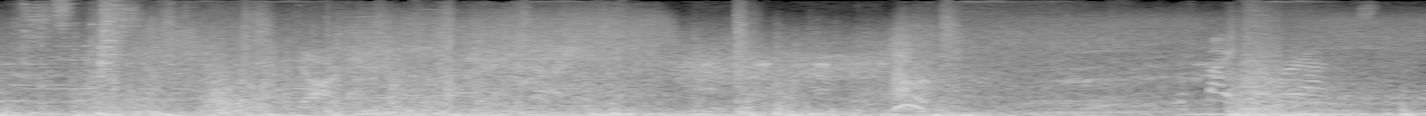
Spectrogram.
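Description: Game weapons strike with sharp impacts.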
